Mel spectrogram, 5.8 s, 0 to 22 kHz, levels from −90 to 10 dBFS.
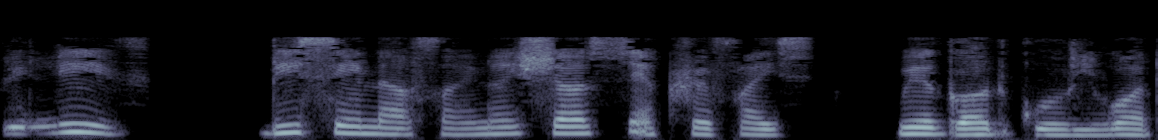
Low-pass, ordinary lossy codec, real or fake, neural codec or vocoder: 7.2 kHz; MP3, 32 kbps; fake; codec, 44.1 kHz, 1.7 kbps, Pupu-Codec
